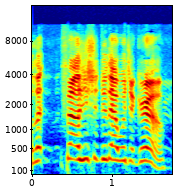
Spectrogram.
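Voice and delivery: ordinary talk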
